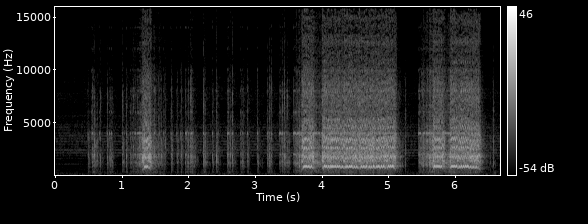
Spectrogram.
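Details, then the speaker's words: Second-hand Traxxas Summit RC truck: loud chirping squeal in bursts as it accelerates slowly, rising with throttle; drivetrain squeal of unknown cause, owner suspects the slipper clutch. "so i bought this traxxas of ebay and uh i've been running fine but recently they have this bizarre squeaky noise so i don't know what it is"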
